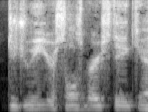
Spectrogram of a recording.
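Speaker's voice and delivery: a hint of a gruff father; deep rugged voice. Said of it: "deep voice with the baby".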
